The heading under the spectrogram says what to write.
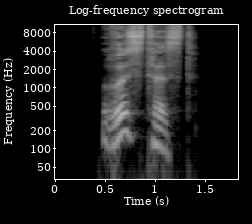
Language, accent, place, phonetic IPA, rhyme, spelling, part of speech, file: German, Germany, Berlin, [ˈʁʏstəst], -ʏstəst, rüstest, verb, De-rüstest.ogg
- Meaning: inflection of rüsten: 1. second-person singular present 2. second-person singular subjunctive I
